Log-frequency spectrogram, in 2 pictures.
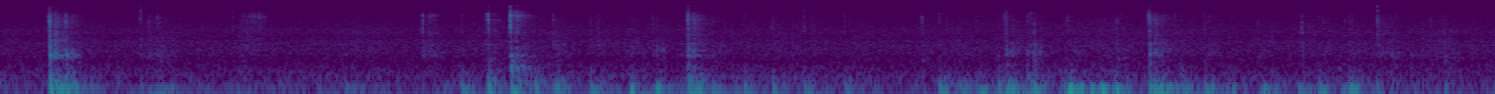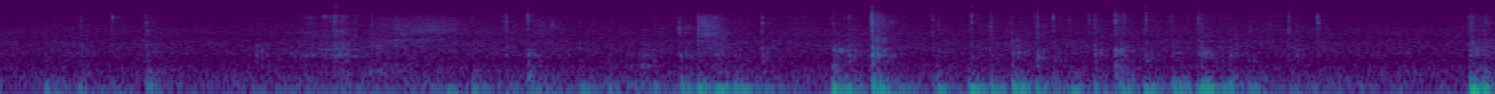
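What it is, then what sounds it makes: Plastic laptop keyboard being typed on. Bare fingertips with short nails type continuously on a black plastic laptop keyboard. The key taps come as quiet, irregular bursts of short clicks over a soft low thump, with a few brighter, louder strikes standing out.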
